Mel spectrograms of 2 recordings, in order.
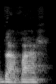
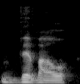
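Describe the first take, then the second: First: The word ends with a clear R sound. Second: The word ends in an open vowel, no R. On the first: This is how Spanish speakers read it. The speaker calls it wrong. "no es Dabar, así lo leemos nosotros" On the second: This is closest to the Hebrew pronunciation. The speaker calls it right. "como si fuera una D con apóstrofe, y es Devao"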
